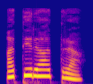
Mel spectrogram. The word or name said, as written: ಅತಿರಾತ್ರ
